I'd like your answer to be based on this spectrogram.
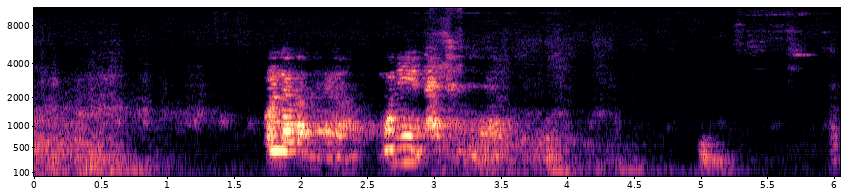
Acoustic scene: elevator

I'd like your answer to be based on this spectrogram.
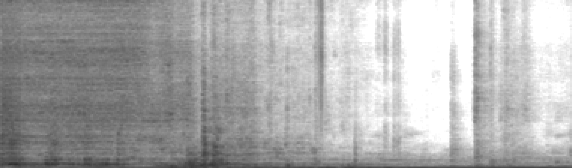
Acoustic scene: restroom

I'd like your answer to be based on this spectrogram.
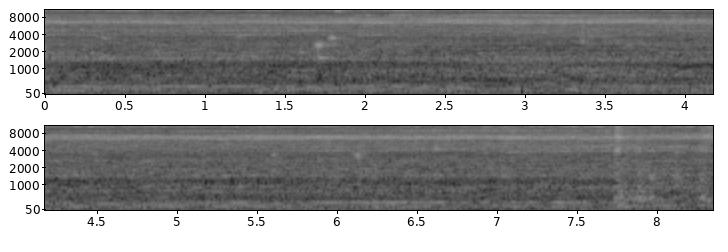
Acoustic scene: restroom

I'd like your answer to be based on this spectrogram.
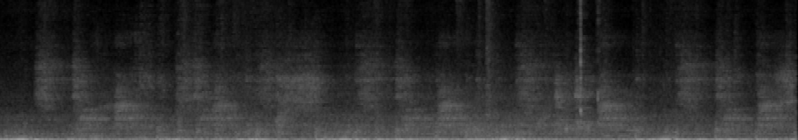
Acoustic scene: restaurant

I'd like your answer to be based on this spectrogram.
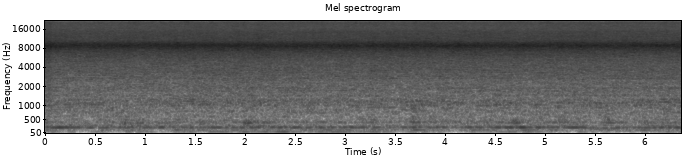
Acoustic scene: restroom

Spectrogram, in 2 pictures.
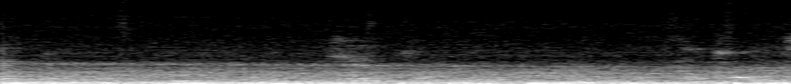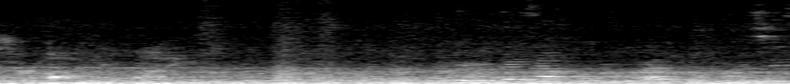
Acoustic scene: subway train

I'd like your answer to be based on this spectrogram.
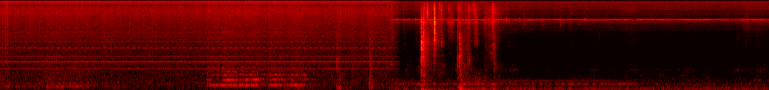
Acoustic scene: elevator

